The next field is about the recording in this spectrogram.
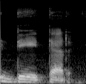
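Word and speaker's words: debtor: But rule क्या कहता है कि अगर आपका टी से पहले बी है तो बी को मत पढ़िए। सीधे टी को पढ़िए। तो हम इसे पढ़ेंगे डेटर।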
